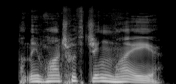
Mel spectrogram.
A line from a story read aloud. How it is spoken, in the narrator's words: Anna pleaded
